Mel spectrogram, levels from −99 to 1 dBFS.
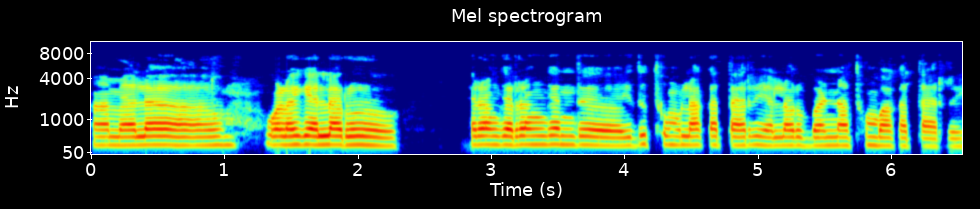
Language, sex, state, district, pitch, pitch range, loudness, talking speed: Kannada, female, Karnataka, Bijapur, 210 Hz, 200-215 Hz, -17 LUFS, 90 wpm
